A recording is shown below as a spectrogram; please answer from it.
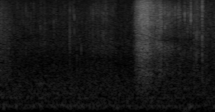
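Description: Faint background noise with one brief, soft rustle about a second and a half in.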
